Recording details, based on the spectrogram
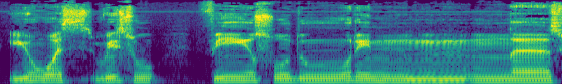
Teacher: یو صرف پیش ہے واو کی آواز اس میں نہ آئے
